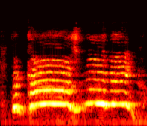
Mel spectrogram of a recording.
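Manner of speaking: put-on very high little-boy yell; toddler shout. Toddler shouting at his dad, very high. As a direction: squeal it in panic.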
